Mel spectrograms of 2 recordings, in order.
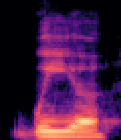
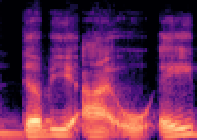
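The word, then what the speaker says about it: WIOA: Some pronounce it WEA, but it's uh the WA program, which stands for the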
